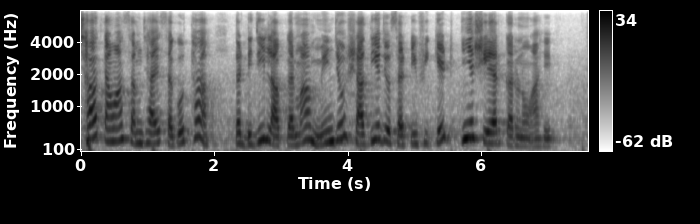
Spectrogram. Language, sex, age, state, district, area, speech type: Sindhi, female, 60+, Rajasthan, Ajmer, urban, read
